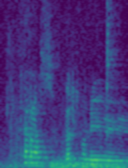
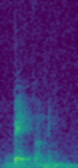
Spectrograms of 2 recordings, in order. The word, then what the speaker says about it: Teräsbetoni: You say teräs. Teräs. Teräs. Can you say R? Yeah, that's I kind of have a problem with that. Teräs. Yes. Better. Betoni. Betoni. Betoni. Very, soft. B.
